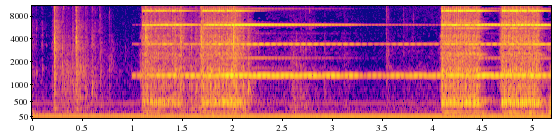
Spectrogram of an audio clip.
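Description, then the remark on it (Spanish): A telephone rings in two bursts of bright, trilling bell tones, loud, with a short pause between them and no voices. “Oh, ha sonado el teléfono.”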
